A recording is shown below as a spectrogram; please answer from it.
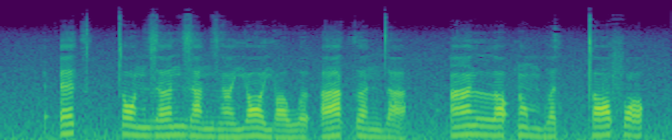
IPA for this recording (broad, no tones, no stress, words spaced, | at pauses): ʔɛktːɔ nzɜnzanzã jɒjɒwə ʔakɜnda | ʔã lːɒʔɾɔ̃mbɜ tːɒfɔ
